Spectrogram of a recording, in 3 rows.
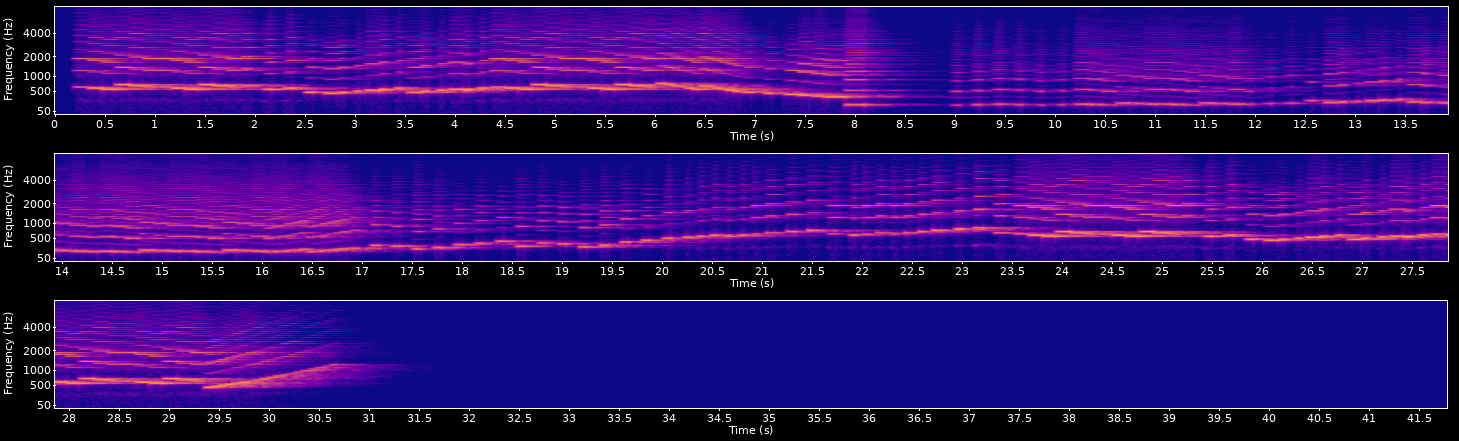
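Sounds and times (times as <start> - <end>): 
clarinet: 0.2 - 31.0.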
